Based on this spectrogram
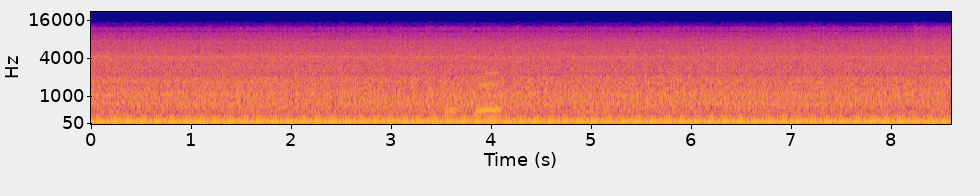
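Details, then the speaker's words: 2001 Cadillac DeVille after its starter was replaced: a steady, even low rumble with no knocks, misses or squeals; the engine runs cleanly and sounds healthy. "go biggie come on baby sounds good all right see i've got the power"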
